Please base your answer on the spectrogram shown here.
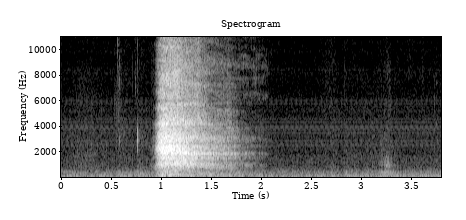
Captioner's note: sighs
